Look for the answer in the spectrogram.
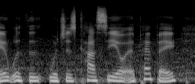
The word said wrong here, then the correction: Cacio e Pepe: And she says, I know this has been a topic of discussion before, so for the record, it's pronounced Cacio e Pepe. – Yeah, we're never going to remember that. No. – Cacio e Pepe is how it comes out.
